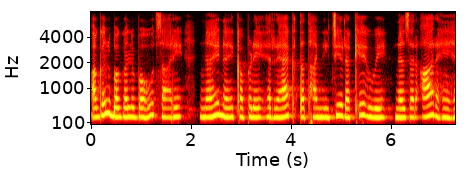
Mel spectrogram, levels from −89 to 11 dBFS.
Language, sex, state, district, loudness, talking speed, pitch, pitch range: Hindi, female, Jharkhand, Palamu, -15 LUFS, 130 wpm, 240 Hz, 235-250 Hz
